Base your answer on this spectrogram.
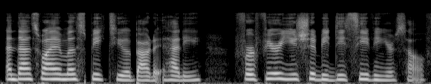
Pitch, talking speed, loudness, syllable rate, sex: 220 Hz, 250 wpm, -17 LUFS, 5.9 syllables/s, female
